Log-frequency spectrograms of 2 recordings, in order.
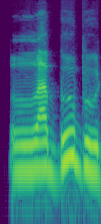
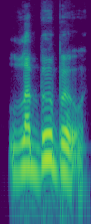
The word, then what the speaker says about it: Labubu: This is a Labubu doll. Labubu.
